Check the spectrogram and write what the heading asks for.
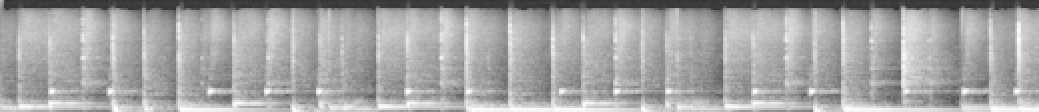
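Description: Acoustic drum kit playing the Afro-Cuban Ñongo rhythm: fast, dense strokes on snare and bass drum with low tom notes ringing out in a pattern that repeats about once a second.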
